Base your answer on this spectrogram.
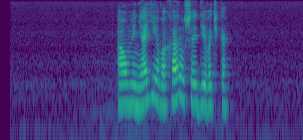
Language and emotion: Russian, positive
